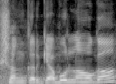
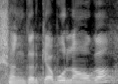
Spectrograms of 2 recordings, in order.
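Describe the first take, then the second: The two takes are said the same way.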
